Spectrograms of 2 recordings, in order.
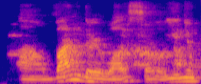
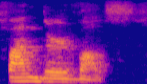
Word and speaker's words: van der Waals: exam questions okay but van der waals pronouns van der waals but if you're going to pronounce it in german it's thunderballs van der waals these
